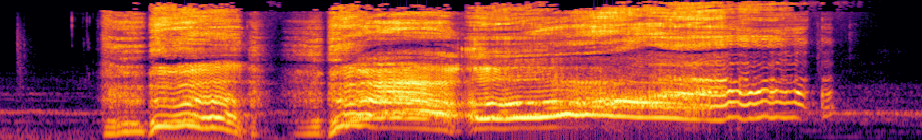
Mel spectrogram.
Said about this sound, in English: The man gasps, his dead eyes open, his jaw loose and flailing, his body arched and arms scrabbling for Oda's firm grip around him.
